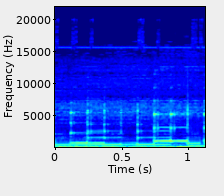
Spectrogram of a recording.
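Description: A phone ringtone plays in a short series of electronic chiming tones at moderate volume, brief and alone with no talk over it.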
